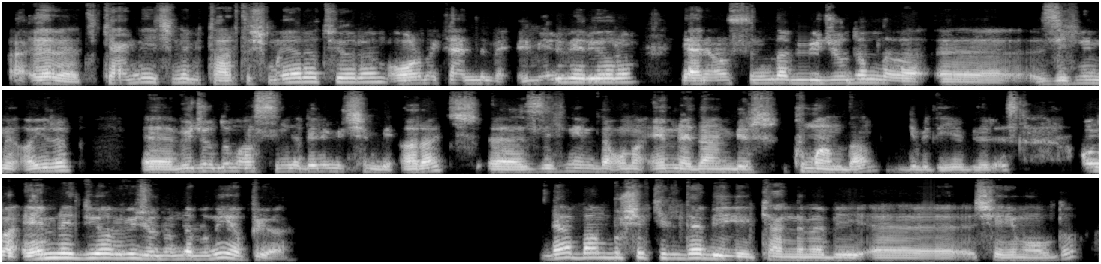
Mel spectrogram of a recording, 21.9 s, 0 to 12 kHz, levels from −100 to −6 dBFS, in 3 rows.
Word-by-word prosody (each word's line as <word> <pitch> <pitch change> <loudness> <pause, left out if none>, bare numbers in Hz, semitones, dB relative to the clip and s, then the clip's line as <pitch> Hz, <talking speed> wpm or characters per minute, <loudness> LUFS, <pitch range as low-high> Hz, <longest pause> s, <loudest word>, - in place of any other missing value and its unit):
A, - - -5
evet. 120 -7 +2
Kendi 135 +5 -2
içimde 160 -1 -3
bir 140 - -10
tartışma 120 +4 -2
yaratıyorum, 175 0 +1
orada 130 +4 +1
kendime 125 -4 -5
emir 130 +9 -4
veriyorum, 165 +1 +3 0.3
yani 120 0 +5
aslında 135 +3 -2
vücudumla 135 +1 -2
da, 110 -1 +2
ııı, 95 -1 -3
zihnimi 120 +3 -3
ayırıp, 150 +4 +1 0.5
ııı, 105 0 +4
vücudum 135 +3 -3
aslında 125 -1 -2
benim 130 +1 -1
için 115 -2 -1
bir 105 - -4
araç, - - +2
ııı, 105 -1 +4
zihnimde 120 +3 -4
ona 115 0 -2
emreden 110 -2 0
bir 105 -2 -1
kumandan 110 0 +1 0.2
gibi 100 -1 -6
diyebiliriz. 95 0 -6 0.4
Ona - - +4
emrediyor, 180 0 +5
vücudum 145 -5 0
da 145 -2 +4
bunu 145 +7 0
yapıyor. 350 - 0 1.7
Ya 195 -7 +2
ben 190 0 +2
bu 195 - -2
şekilde 175 -2 +2
bir, 130 -7 +3
kendime 105 -4 -1
bir, 105 0 +1
ııı, 95 -2 -3
şeyim 105 0 +2
oldu. 95 +1 -6
130 Hz, 135 wpm, -24 LUFS, 105-155 Hz, 1.7 s, yani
